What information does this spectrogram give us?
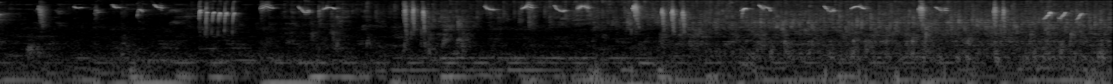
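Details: A male orange-headed thrush sings in cabe-cabean, bunga api and ngalas garing styles, used as a lure for training birds. Short, sharp, high chirps come in scattered bursts, some in quick doublets and triplets, over steady low water-like rumbling.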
